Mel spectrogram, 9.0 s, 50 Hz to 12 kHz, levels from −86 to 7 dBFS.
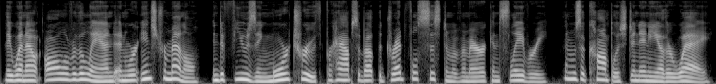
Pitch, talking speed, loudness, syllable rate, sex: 195 Hz, 195 wpm, -16 LUFS, 5.9 syllables/s, female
